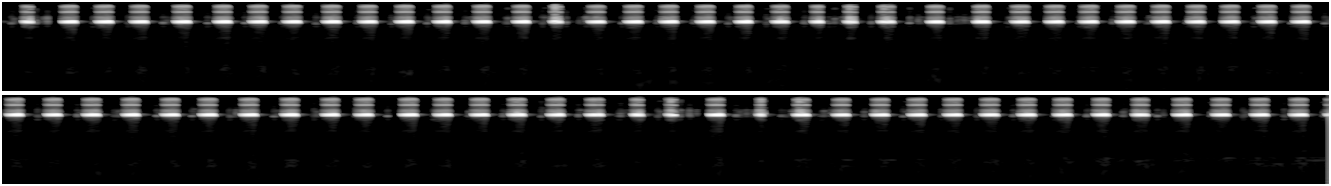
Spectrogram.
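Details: Loud nighttime cricket chirping from a male's rubbed wings: an unbroken series of high, piercing pulses at a little over three per second, very even throughout, with only a couple of faint stumbles and nothing else audible.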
